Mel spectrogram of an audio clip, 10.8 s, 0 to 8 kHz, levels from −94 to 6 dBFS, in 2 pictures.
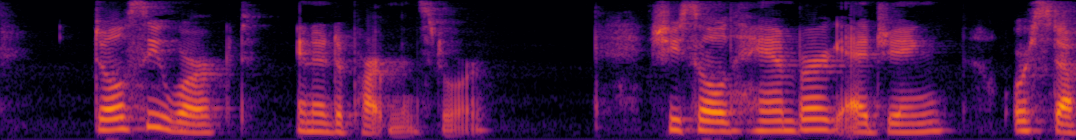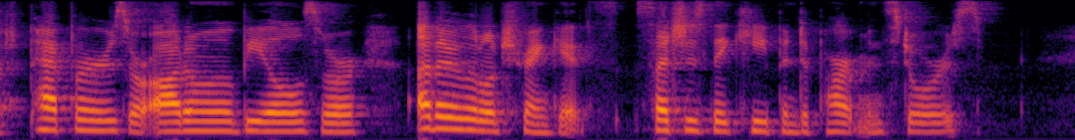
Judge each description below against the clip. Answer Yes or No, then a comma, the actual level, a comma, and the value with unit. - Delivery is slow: No, average, 145 wpm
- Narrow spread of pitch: Yes, narrow, 2.3 semitones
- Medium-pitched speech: No, high, 200 Hz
